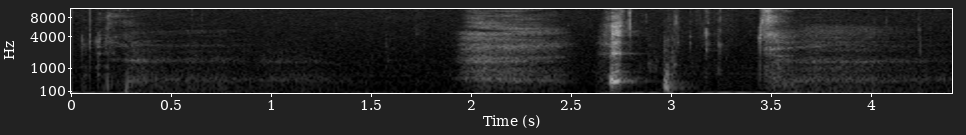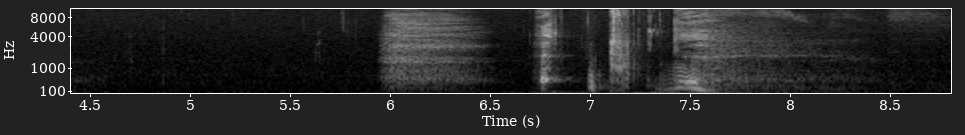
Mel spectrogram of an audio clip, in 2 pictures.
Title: Dinner Sneezing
